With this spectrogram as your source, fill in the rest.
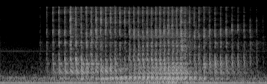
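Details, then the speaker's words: Amplifier in protection mode with a suspected shorted transistor, switched on with that channel's high-voltage supply removed: a fast, steady ticking rattle as the cooling fan seems to catch on something; one fan was later found broken and needing replacement. "इसका fan शायद किधर फंस रहा है, इसमें आवाज़ आ रही है।"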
